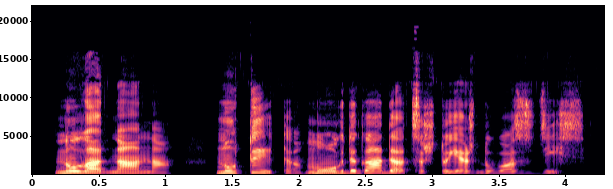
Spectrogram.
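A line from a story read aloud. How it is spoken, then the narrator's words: Grumbling fortune-teller. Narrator (Russian): проворчала гадалка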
